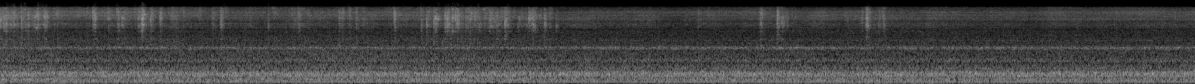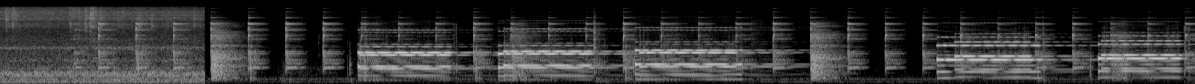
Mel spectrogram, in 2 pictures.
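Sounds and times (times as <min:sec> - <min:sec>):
crackling and sizzling: 0:00.0 - 0:14.0
microwave oven humming: 0:00.0 - 0:14.0, 0:15.6 - 0:20.0, 0:21.0 - 0:23.9.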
